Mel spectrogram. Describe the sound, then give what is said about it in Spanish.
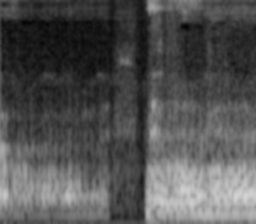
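A person mimics a dog growling, loud: a sustained rumbling growl, a brief pause, then a second, stronger growl that carries on to the end, imitating a dog that holds a sock in its snout wanting to play. “O sea, ya me los roba, no sé cómo le hace para robarlos, entonces quiere jugar con el calcetín, entonces me pone con el hocico acá y empieza”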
